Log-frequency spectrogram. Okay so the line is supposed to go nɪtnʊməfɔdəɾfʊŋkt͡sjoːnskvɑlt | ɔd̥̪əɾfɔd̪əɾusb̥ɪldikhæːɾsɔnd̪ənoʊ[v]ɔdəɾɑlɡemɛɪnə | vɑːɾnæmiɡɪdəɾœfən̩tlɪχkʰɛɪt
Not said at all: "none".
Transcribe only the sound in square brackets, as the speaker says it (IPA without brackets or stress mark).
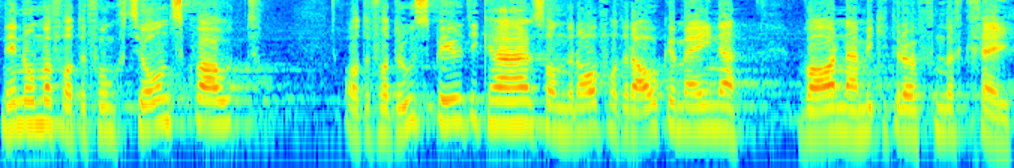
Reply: f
